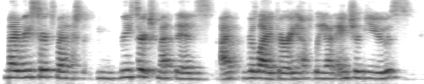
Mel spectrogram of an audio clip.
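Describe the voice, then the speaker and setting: A woman's voice: a little high, fairly even intonation, moderate pace, a bit bright, echoey room, far from the mic. A young adult woman, congested from a cold, giving an earnest student research presentation with frequent ums and uhs. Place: lecture room.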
